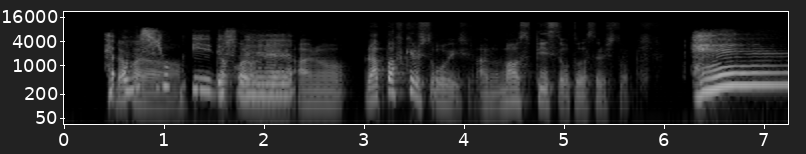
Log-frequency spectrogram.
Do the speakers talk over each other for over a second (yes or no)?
yes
